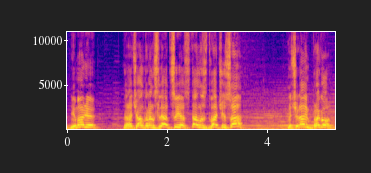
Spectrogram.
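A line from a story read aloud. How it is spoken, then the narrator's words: Director shouting. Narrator (Russian): режиссер Грамматиков, ответственный за концерт, закричал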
